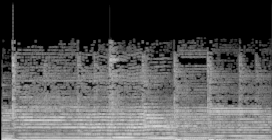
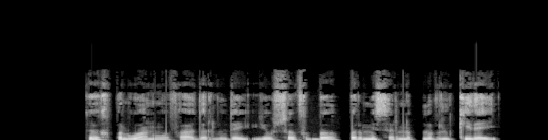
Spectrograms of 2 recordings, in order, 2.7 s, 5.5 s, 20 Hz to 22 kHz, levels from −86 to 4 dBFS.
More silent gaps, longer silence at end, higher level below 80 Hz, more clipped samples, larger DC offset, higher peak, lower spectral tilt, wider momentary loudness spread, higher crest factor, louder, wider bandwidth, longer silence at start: second, none vs 3.44-3.49 s; second, 0 s vs 0.5 s; first, -16 dBFS vs -52 dBFS; neither; neither; about the same, 0 dBFS vs 0 dBFS; second, -3 dB/octave vs -4.5 dB/octave; about the same, 5 LU vs 6 LU; about the same, 12 dB vs 16 dB; first, -11 LUFS vs -16 LUFS; first, 16 kHz vs 11.5 kHz; second, 0.05 s vs 0.85 s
